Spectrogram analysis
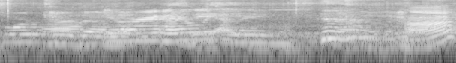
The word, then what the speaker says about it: Coeur d'Alene: Curly Lane.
